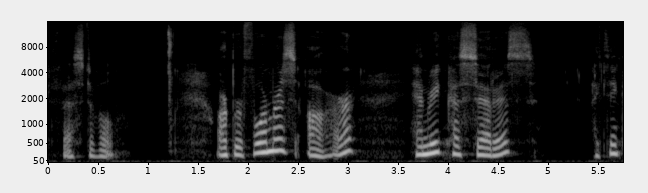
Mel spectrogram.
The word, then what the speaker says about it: Caceres: Caceres.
